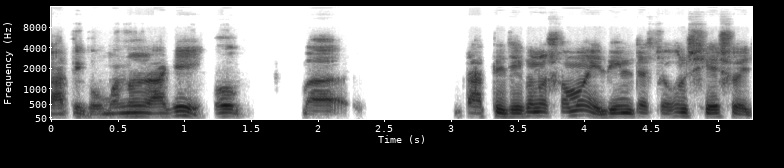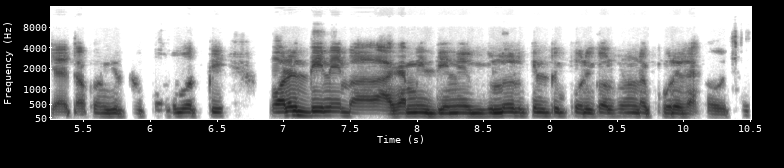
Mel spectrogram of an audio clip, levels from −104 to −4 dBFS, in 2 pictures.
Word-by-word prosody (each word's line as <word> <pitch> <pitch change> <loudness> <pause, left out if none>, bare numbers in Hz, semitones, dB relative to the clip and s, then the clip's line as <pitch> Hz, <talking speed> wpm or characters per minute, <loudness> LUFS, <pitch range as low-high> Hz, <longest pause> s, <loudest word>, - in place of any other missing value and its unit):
রাতে 95 +2 0
ঘুমানোর 100 +5 0
আগেই 135 +7 +3 0.2
হোক 115 0 +3 0.5
বা - - 0 1.2
রাতে - - +1
যেকোনো 125 +5 +4
সময় 135 +4 +3
দিনটা 110 +1 +3
যখন 110 +4 0
শেষ 110 -1 +4
হয়ে 85 -3 +1
যায় 85 - -3
তখন 100 +5 -7
কিন্তু 100 -3 -8
পরবর্তী, 120 +1 -5 0.4
পরের 130 +2 +4
দিনে 130 0 +3
বা 110 - -2 0.2
আগামী 105 +3 +2
দিনে 105 +1 +2 0.2
গুলোর 115 +2 +2
কিন্তু 120 -1 -2
পরিকল্পনাটা 110 0 -2
করে 105 -1 0
রাখা - - -13
উচিত 140 - -16
110 Hz, 155 wpm, -23 LUFS, 105-120 Hz, 1.2 s, যেকোনো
